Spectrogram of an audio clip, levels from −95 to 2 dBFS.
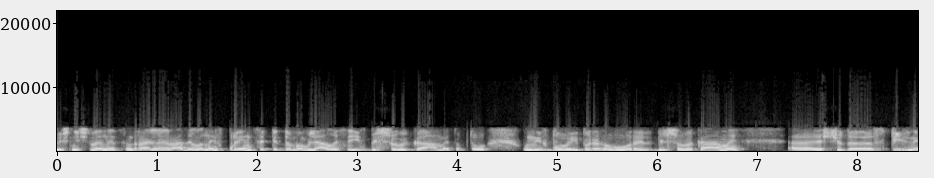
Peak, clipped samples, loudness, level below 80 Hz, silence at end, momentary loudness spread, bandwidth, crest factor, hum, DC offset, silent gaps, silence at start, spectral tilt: -6 dBFS; under 0.1%; -17 LUFS; -58 dBFS; 0 s; 4 LU; 5.2 kHz; 12 dB; none; under 0.1%; none; 0 s; -7.5 dB/octave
